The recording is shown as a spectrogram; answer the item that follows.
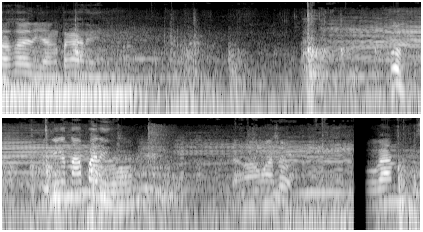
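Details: Giant cattle arriving and coming down from a truck in the morning; deep, drawn-out harmonic moos with a low rumbling base, overlapped by people talking and brief clattering knocks near the end.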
